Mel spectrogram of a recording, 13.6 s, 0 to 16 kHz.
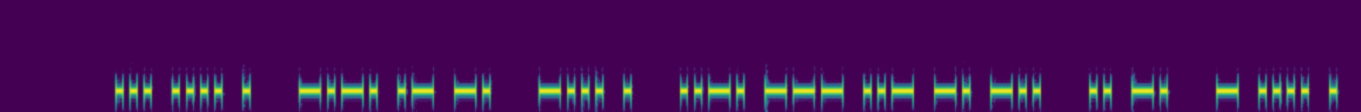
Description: Morse code, heard as a keyed tone, about 17 wpm, 700 Hz. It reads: SHE CAN BE FOUND IN THE
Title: Sentences from Top 1000 Words - Review Part 6 - 17wpm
